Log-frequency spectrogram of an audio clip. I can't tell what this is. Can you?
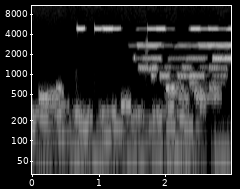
Calculating space noises made with either coagula or the other freeware image synth I have.
image, noise, space, synth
